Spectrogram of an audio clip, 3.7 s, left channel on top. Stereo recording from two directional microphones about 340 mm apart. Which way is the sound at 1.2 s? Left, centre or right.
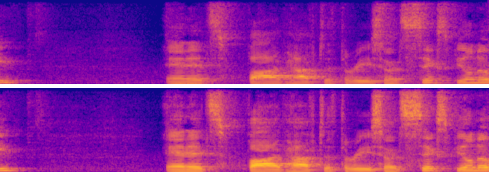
Centre.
